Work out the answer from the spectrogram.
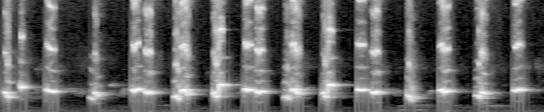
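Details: Lure song of an active yellow-vented bulbul, 'ropel panjang', meant to prompt replies from other bulbuls: bubbly, slurred whistled notes in quick pairs and singles, steady and unbroken.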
